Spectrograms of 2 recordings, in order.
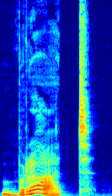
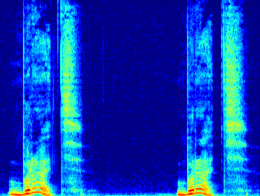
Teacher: While the tip of the tongue still makes contact with the back of the bottom teeth, the release is different, and I think my tongue may be pushed further forward and higher when I say the soft te. The part behind the tip is taking its time to come away from the roof of my mouth, and you can hear the air coming through the small passageway between my tongue and the roof of my mouth.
